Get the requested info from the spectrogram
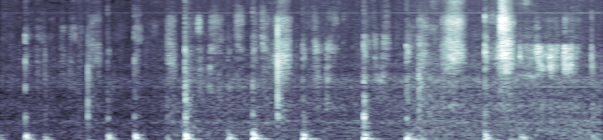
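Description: Faint handwriting with a pen: a string of light, irregular taps and short scratching strokes as words are written out.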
